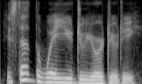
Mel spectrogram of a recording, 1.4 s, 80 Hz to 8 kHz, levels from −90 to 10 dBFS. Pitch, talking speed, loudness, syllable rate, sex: 140 Hz, 335 wpm, -14 LUFS, 7.0 syllables/s, male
